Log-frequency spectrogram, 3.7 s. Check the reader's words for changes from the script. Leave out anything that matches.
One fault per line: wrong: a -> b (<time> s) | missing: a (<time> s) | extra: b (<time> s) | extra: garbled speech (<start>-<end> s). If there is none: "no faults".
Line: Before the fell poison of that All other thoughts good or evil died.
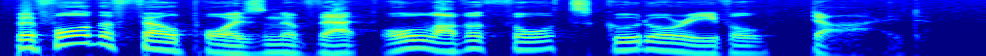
no faults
